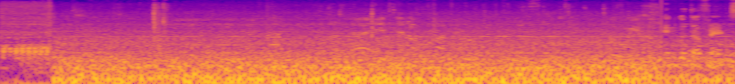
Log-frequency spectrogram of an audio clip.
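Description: At a Mumbai airport, the jet airliner a traveller is about to board roars with a steady, dense engine rumble that holds level throughout, with people talking over it.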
